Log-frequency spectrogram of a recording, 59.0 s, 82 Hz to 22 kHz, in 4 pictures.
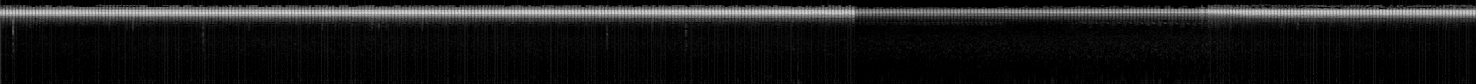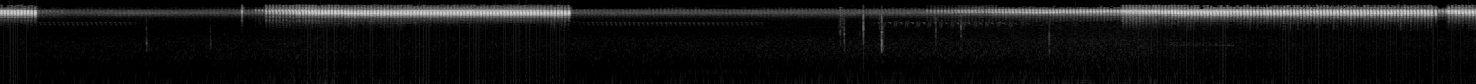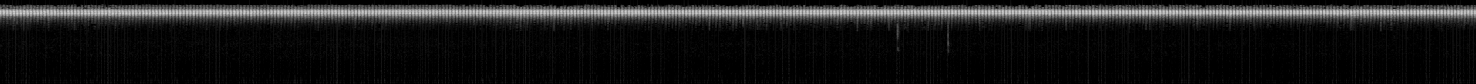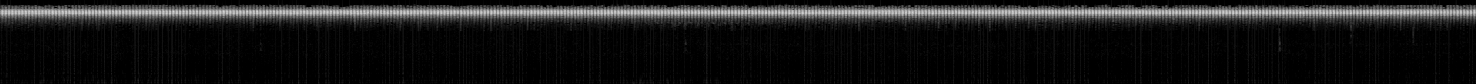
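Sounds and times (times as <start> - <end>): cicada buzzing: 17.4 - 20.5, 24.2 - 59.0.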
